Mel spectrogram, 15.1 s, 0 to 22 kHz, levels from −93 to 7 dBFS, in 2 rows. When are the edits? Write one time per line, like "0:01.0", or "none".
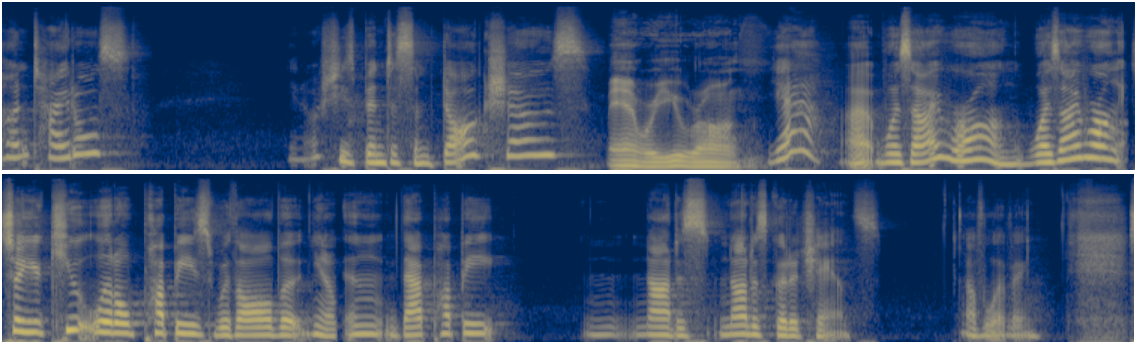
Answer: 0:07.5
0:09.8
